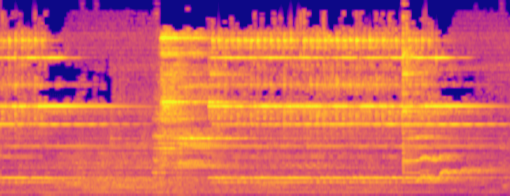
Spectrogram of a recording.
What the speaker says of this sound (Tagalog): ang daming tumatawag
